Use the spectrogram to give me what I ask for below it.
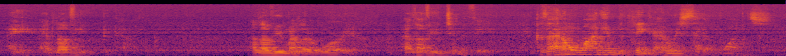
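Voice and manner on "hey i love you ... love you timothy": close, hushed, soft whisper into the ear. Retelling what was said into a child's ear during a hug: imitating a whisper. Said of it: "I whisper in his ear".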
